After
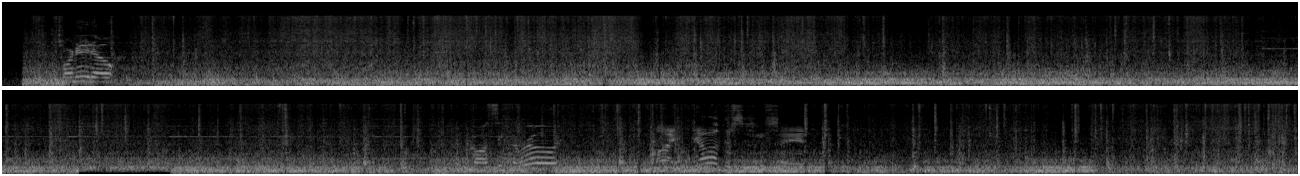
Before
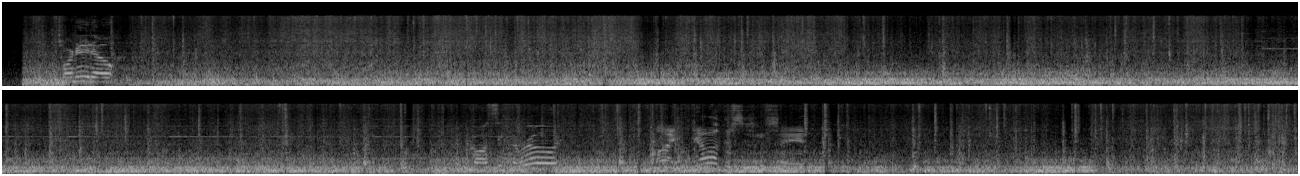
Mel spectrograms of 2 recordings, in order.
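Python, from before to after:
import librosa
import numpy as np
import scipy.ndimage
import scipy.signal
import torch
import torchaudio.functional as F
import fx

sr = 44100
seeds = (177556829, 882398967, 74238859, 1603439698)

y = fx.highpass(x, sr, hz=260.0, slope=24, at=(13.72, 14.65))
y = y * 10.0 ** (-7.0 / 20.0)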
